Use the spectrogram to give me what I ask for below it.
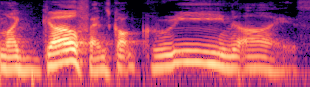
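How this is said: The word green is stressed, sounding affectionate. The speaker calls it right. "the way that you stress the word green is has affection in it"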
